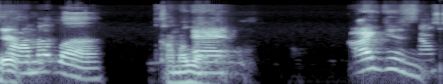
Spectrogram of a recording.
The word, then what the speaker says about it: Kamala: So It's Kamala.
